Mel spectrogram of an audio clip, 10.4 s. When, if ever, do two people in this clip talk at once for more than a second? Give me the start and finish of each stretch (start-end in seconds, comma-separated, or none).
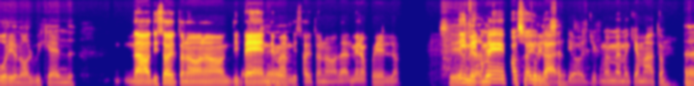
6.8-8.5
